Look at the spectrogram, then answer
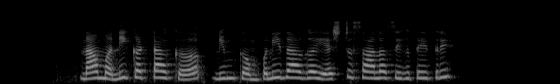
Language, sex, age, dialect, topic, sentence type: Kannada, female, 18-24, Dharwad Kannada, banking, question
